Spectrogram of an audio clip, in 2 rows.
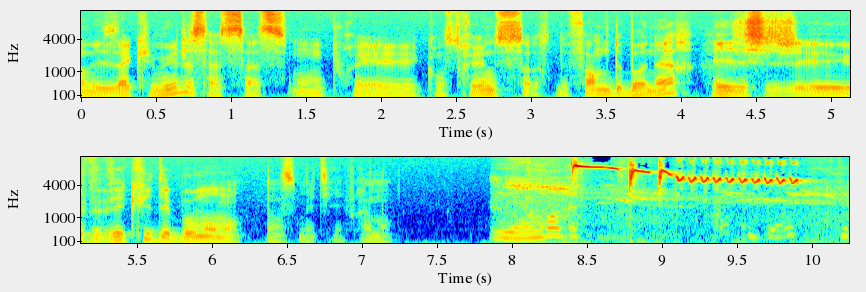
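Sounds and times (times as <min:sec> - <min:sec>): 
speech: 0:00.0 - 0:08.9, 0:09.6 - 0:10.2
blue tit singing: 0:07.9 - 0:10.2.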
